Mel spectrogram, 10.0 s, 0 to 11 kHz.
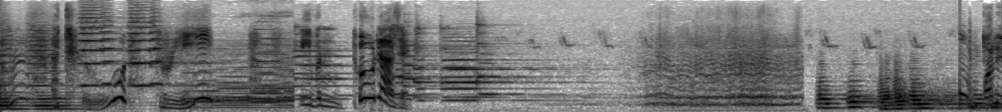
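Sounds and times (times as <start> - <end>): held musical notes: 0.0 - 5.7, 8.2 - 10.0
cartoon bees buzzing: 6.4 - 9.4.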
